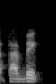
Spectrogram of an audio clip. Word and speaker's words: tabek: kedua kata A dan tabek gitu kan. A dan tabek. A itu ada dua pengertian, boleh atas, boleh anak. Okay. Nah, kalau tabek itu sebenarnya pengucapannya itu tabe. Kan. Ucapan Minangnya tabe gitu.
